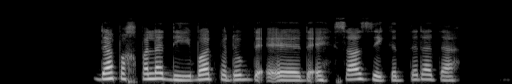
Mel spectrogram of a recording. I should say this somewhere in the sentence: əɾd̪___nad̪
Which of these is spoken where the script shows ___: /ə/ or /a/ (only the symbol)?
ə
